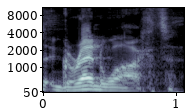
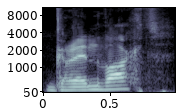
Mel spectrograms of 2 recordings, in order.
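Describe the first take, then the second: First: The W is said as an English w sound. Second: The W is said as a German v sound.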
